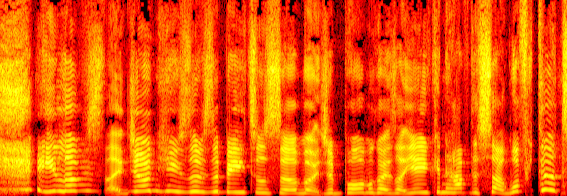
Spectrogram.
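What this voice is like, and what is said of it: Usual voice. Nothing is said of it.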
